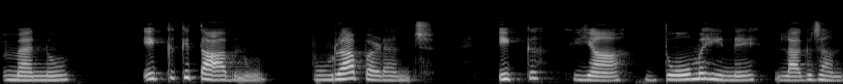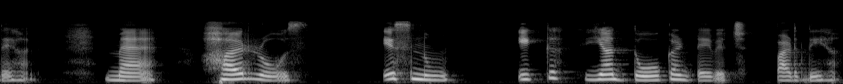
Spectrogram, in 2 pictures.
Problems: background sounds at intervals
